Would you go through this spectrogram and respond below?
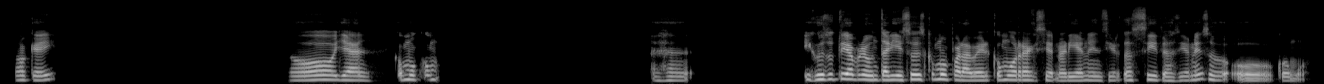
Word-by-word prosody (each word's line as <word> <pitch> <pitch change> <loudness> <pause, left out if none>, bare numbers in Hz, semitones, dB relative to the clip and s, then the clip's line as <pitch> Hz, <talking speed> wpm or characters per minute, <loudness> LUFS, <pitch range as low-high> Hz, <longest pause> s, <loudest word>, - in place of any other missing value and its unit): Okey. 205 +3 -2 2.3
Oh, 200 +3 +2
ya, 195 -3 +1 0.2
¿cómo? 220 -1 -1
¿cómo? 215 0 -6 2.1
Ajá. 180 +1 -7 1.2
Y 225 - -1
justo 230 +2 +2
te 255 - +2
iba 240 - +9
a - - -3
preguntar, 210 -2 +3
¿y 210 - +4
eso 225 +3 +4
es 230 - +3
como 235 0 +2
para 200 -4 +3
ver 190 +1 +1
cómo 210 +1 0
reaccionarían 180 -2 0
en 190 -1 -3
ciertas 185 +2 -5
situaciones 205 +3 -2
o 200 - -2
o 90 -1 -1
cómo? - - -6
205 Hz, 120 wpm, -24 LUFS, 190-220 Hz, 2.3 s, iba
